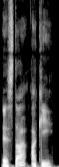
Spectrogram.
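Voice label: it is here, Spanish, male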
